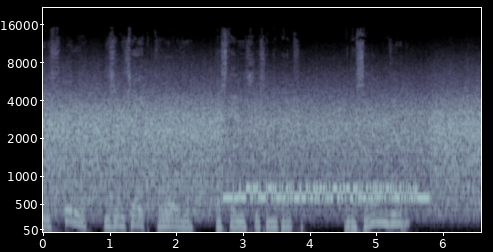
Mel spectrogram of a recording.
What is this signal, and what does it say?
RTTY (75 baud, 170 Hz shift), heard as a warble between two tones, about 700 Hz centre, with radio static. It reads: EB4VGR 589 066 066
